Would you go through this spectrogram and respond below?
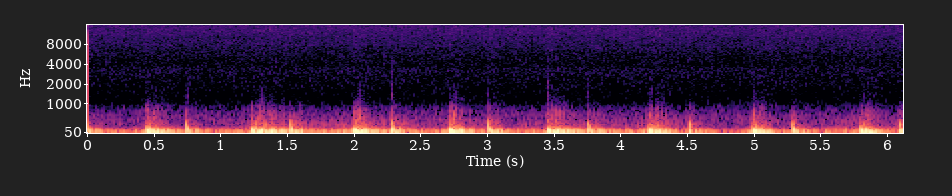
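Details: Full heart auscultation through a stethoscope on a male, recorded either sitting at a desk or lying in bed: clear lub-dub heart sounds at about 83 beats a minute with a steady rhythm, normal heart sounds.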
